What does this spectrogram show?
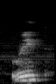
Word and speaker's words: read: Read, read. Miren, escriben igual pero se pronuncian diferente. Este se lee como el color.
